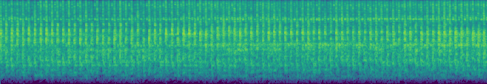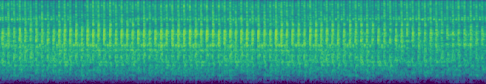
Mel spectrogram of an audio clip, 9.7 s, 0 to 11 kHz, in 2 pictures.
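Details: Audi A6 C6 3.2 with lack of power and misfiring: sharp, even ticking knock about three per second over a thin idle with an uneven beat; knock and misfire, cause unknown.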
